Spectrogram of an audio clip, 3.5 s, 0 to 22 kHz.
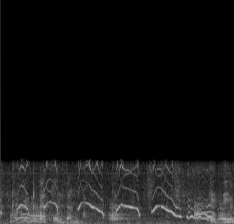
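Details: English Cocker Spaniel puppies, about 30 days old, in a litter; several high whining yelps rise and fall in quick succession, overlapping, with a woman speaking Spanish nearby.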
